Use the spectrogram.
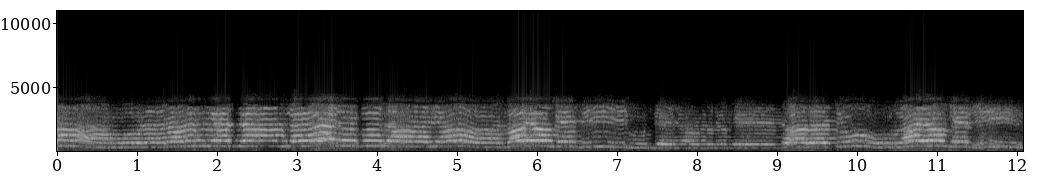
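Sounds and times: woman singing folk song: 0.2s - 12.0s.

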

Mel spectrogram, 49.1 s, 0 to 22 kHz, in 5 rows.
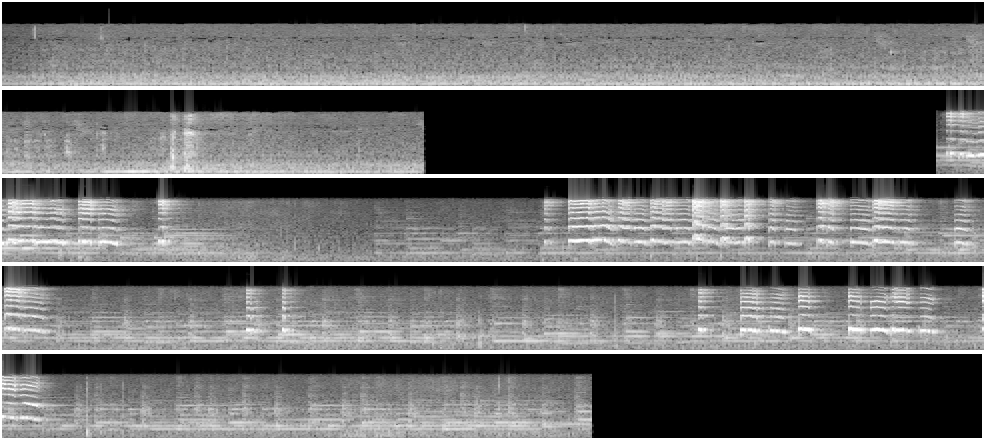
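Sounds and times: steady low hum: 0.0s - 14.0s
puppy yipping: 19.2s - 21.5s, 31.9s - 32.5s
squeaky toy squeaking: 19.2s - 21.6s, 25.0s - 30.0s, 31.8s - 32.6s, 36.4s - 39.8s
background music: 19.4s - 22.3s, 23.3s - 26.0s, 27.0s - 45.2s.

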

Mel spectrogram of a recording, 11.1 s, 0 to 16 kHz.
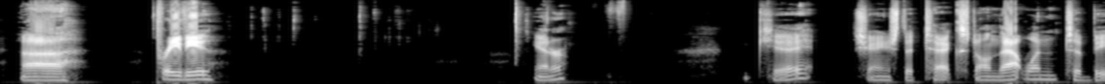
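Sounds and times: faint keyboard keystrokes: 2.4s - 4.4s.

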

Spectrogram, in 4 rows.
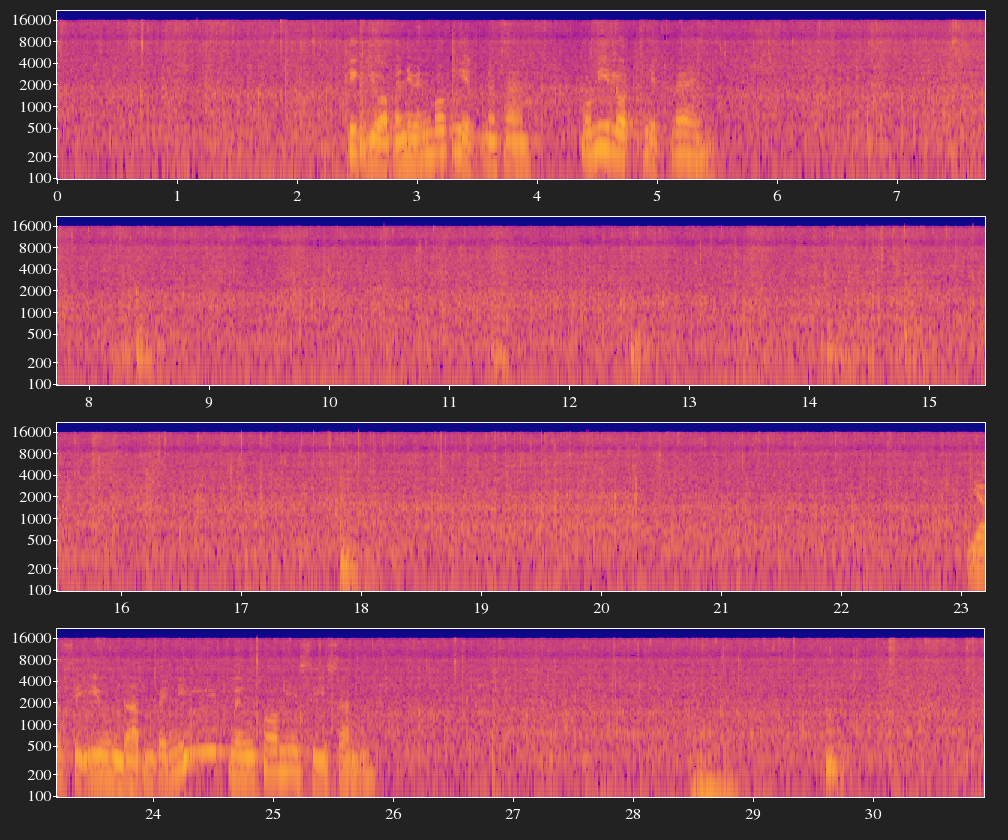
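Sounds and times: meat sizzling in a frying pan: 0.0s - 30.9s
wooden spatula knocking and scraping: 6.3s - 8.8s.

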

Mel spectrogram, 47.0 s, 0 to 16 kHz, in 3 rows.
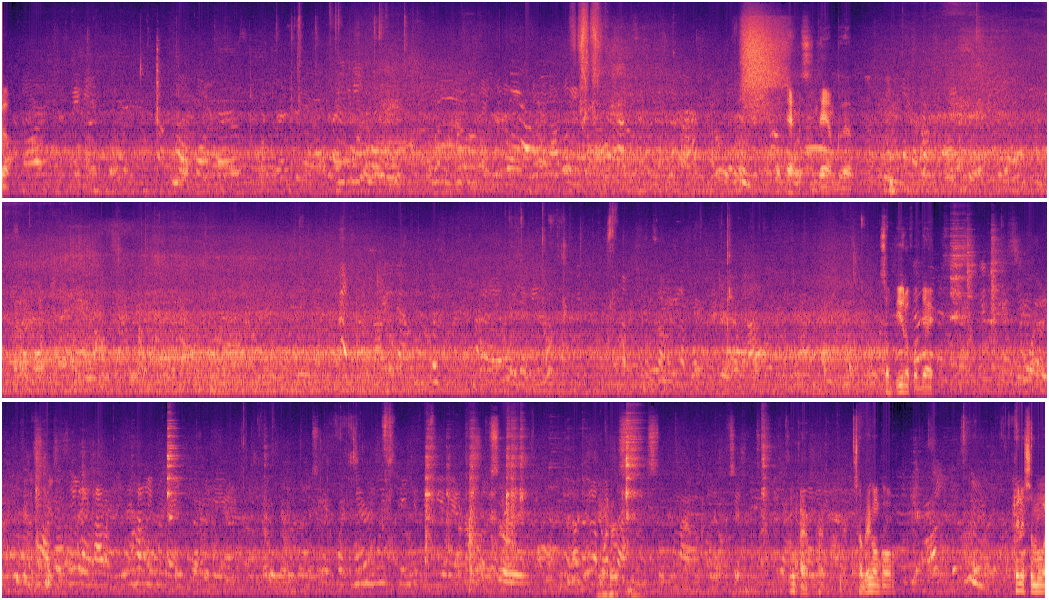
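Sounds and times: murmur of diners' voices: 0.0s - 47.0s
people talking: 0.0s - 47.0s.

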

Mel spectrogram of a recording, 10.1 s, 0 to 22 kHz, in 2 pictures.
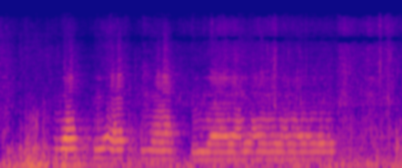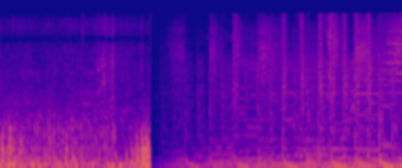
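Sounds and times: water sloshing and splashing: 0.0s - 7.0s
wind buffeting microphone: 0.0s - 7.0s.

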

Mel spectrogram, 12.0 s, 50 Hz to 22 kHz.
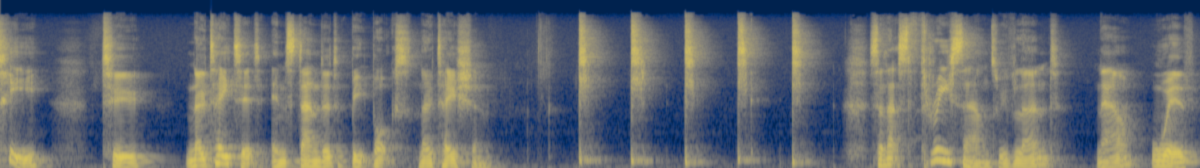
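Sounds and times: beatboxed snare clicks: 5.4s - 8.4s.

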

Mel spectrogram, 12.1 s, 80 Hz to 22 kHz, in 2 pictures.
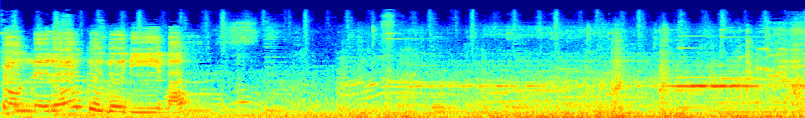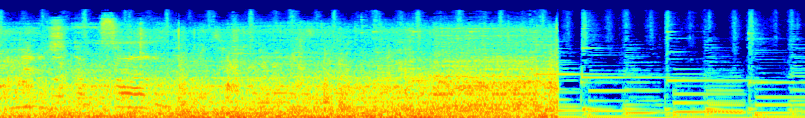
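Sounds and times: train rumbling on track: 0.0s - 10.2s.

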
